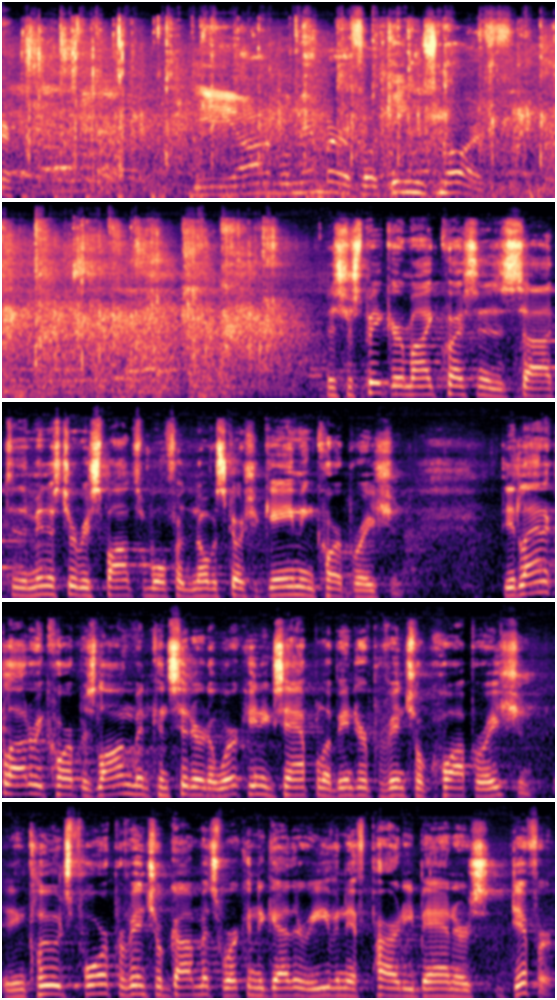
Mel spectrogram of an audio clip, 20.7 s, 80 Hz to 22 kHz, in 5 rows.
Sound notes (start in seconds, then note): 9.3 applause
